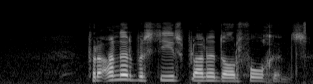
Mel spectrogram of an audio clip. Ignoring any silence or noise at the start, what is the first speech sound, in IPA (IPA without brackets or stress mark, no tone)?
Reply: f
